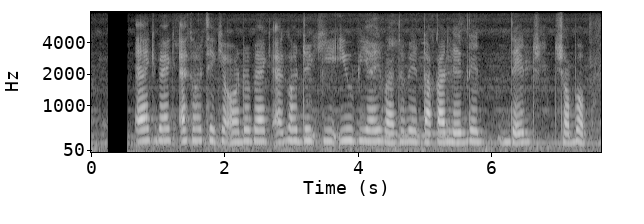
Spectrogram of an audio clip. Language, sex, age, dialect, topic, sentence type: Bengali, female, 18-24, Rajbangshi, banking, question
